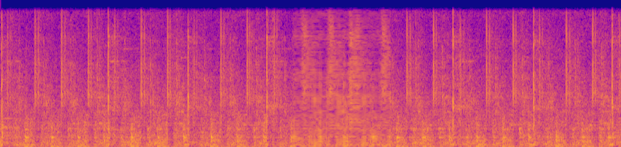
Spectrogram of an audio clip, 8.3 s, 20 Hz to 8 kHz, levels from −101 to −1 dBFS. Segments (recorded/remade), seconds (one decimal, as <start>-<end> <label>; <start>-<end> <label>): 0.0-3.9 recorded; 3.9-5.2 remade; 5.2-8.3 recorded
